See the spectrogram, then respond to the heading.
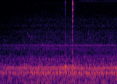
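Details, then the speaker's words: ASMOKE Essential pellet grill, after the fan was reconnected: steady fan hum with sharp clicks as the auger turns and pellets drop, so feeding works normally, though an igniter error code follows. "hear it clicking. It's moving, it's dropping, it's dropping."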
